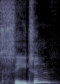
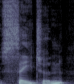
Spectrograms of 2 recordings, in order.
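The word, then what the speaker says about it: Seyton: murderer is Macbeth's servant Seaton. By the way, I prefer that pronunciation of his name rather than Satan, as I don't like to set up a kind of verbal echo of Lucifer.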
